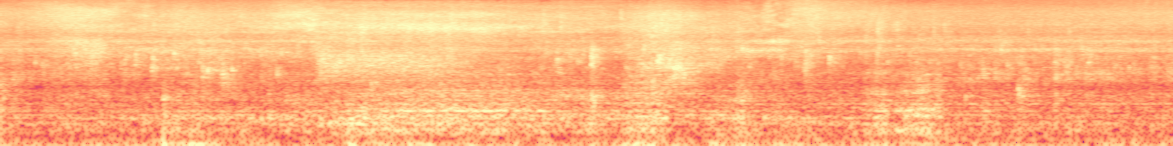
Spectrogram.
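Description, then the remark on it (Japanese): Steady running shower water sprays and splashes continuously, a broad hiss with soft fluctuating patters as it rinses through hair, with no voices. “シャワシャワもうちょっとで終わるよ。”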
